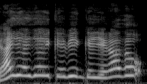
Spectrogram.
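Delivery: playful over-excited welcome home; mock gushing greeting. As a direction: gush over the dog like it's a big reunion. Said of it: "Ya sea de".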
